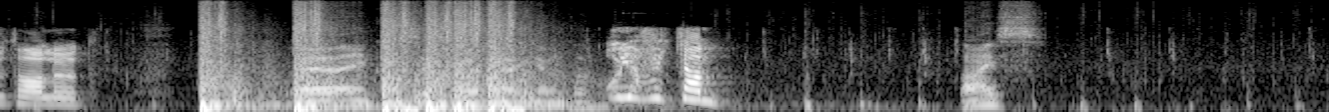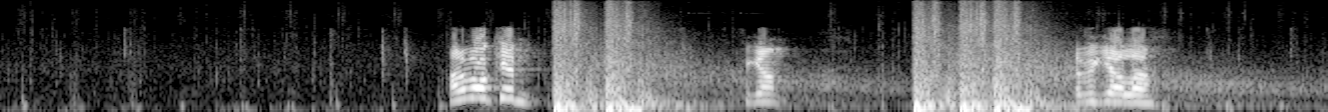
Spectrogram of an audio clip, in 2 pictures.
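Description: A rifle fires several gunshots.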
